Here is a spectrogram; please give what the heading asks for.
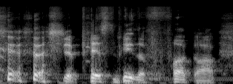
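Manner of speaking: slow, laughing complaint; laughing gripe. Real, not acted. Trader laughing about the red candle. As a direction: drag it out through a laugh.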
